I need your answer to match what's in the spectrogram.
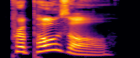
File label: "proposal", English; 3000 words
